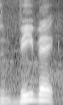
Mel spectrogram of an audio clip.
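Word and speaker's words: Vivek: that is oh I got the correct uh pronunciation of uh the king's owner you got it yeah it's Vivic Rad Rad sorry about that Vivic yeah say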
